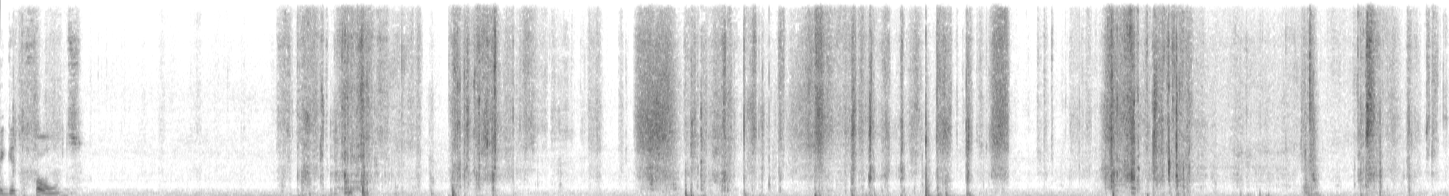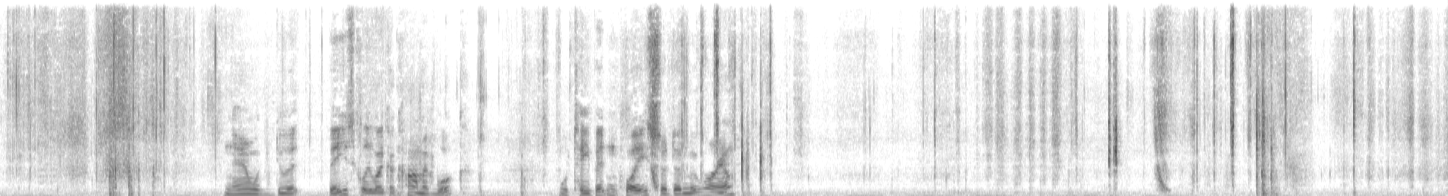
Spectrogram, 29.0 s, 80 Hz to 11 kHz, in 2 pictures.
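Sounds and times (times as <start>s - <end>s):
steady low hum: 0.0s - 28.9s
cardboard knocking and scraping: 2.9s - 5.2s, 6.4s - 10.1s, 11.0s - 14.3s, 15.4s - 16.2s.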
